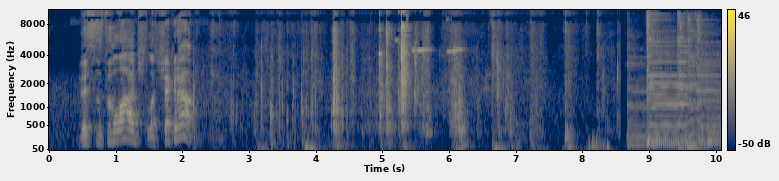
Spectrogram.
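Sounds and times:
heavy footsteps on wooden boards: 0:03.0 - 0:04.9, 0:06.1 - 0:08.6.

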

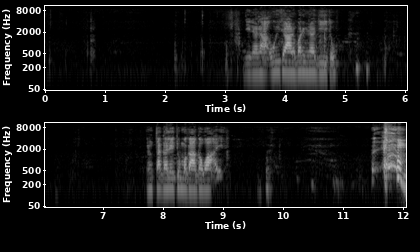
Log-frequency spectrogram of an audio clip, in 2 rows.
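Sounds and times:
person coughing: 0:11.5 - 0:12.0.

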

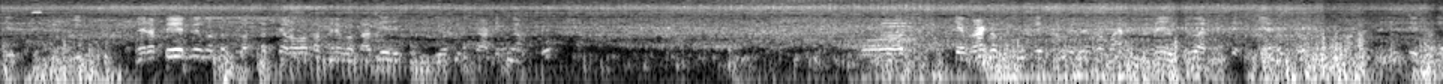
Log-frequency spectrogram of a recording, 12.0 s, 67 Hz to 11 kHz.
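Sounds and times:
motorcycle road noise: 0:00.0 - 0:12.0
wind rushing: 0:00.0 - 0:12.0.

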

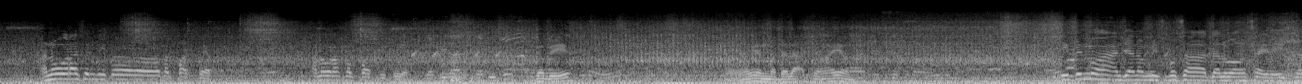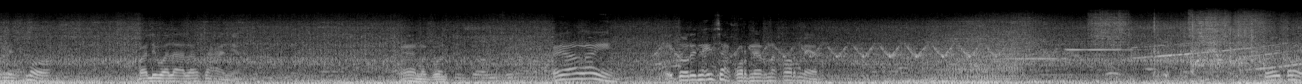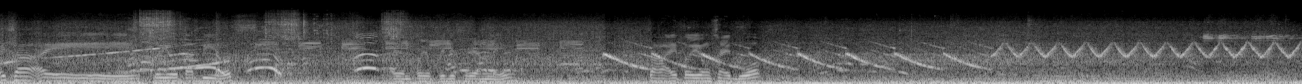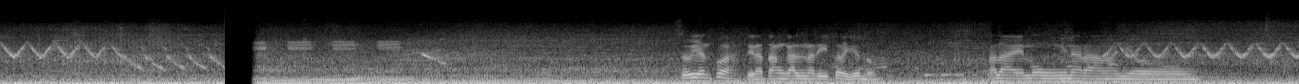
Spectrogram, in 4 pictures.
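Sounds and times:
electronic siren yelping: 0:21.0 - 0:28.2, 0:30.5 - 0:41.3, 0:41.9 - 0:43.7, 0:49.7 - 0:52.0
car alarm whooping and beeping: 0:21.0 - 0:41.3, 0:41.9 - 0:43.6, 0:49.8 - 0:52.0.

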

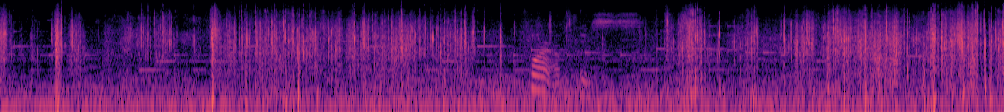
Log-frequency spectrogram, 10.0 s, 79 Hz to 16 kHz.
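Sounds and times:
plastic packaging crinkling: 0:00.0 - 0:10.0.

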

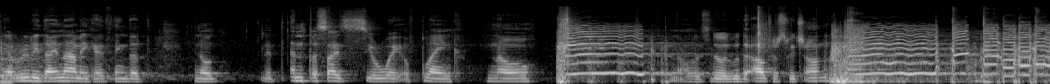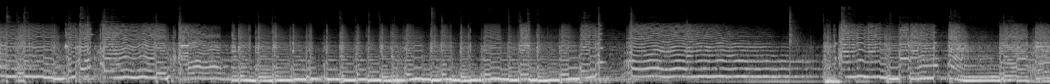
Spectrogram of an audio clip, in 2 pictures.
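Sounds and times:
overdriven electric guitar lead: 0:05.6 - 0:06.9, 0:08.3 - 0:21.0.

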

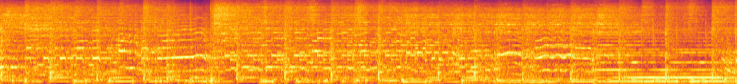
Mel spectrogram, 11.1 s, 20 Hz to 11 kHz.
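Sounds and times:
funk-rock band playing: 0:00.0 - 0:11.0
wavering bending lead note: 0:00.0 - 0:11.0.

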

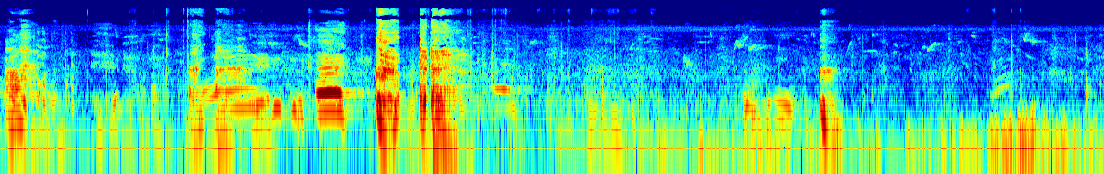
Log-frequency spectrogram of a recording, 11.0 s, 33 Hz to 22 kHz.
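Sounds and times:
voices calling in short phrases: 0:01.8 - 0:06.4
loud rough coughing: 0:03.7 - 0:04.7, 0:08.1 - 0:08.5.

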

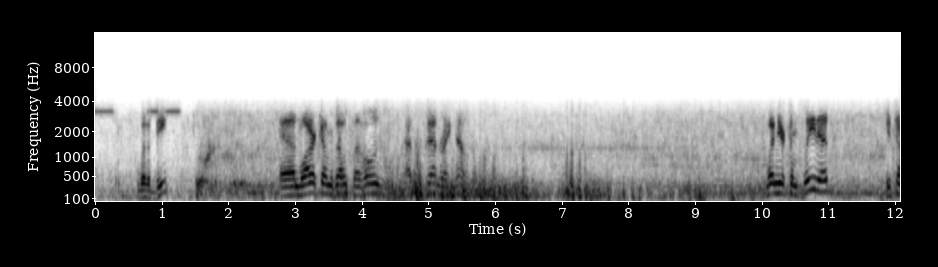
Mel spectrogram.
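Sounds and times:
wind buffeting microphone: 0:01.5 - 0:12.0.

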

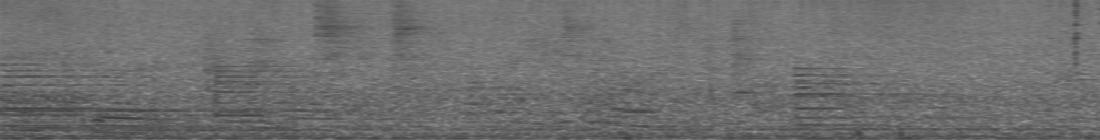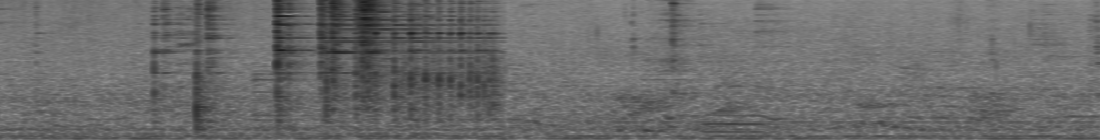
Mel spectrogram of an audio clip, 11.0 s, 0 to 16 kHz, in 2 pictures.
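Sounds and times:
metal tableware clinking: 0:05.7 - 0:08.0.

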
